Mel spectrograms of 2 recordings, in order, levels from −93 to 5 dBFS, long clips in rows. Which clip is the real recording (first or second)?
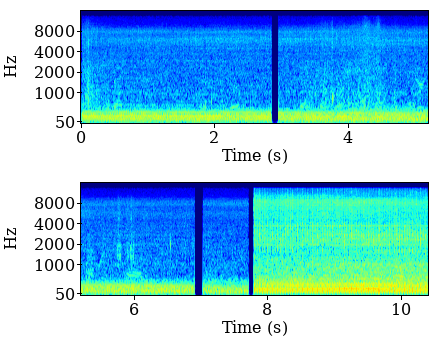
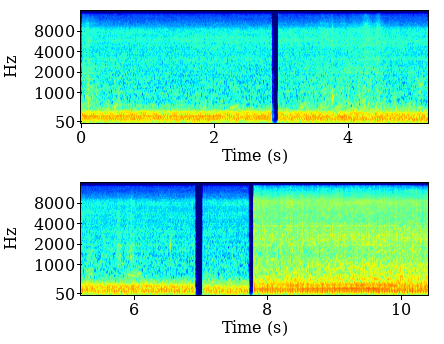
first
